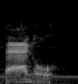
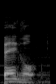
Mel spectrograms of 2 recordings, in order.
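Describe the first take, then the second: First: The word is said in a Boston accent. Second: The word is said in a plain accent. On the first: "If you're from Boston, you say it interesting" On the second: "it's pretty easy"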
